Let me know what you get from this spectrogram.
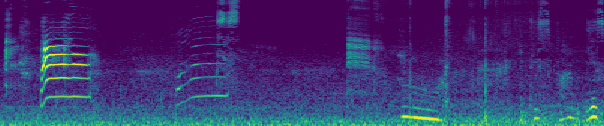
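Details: Stray cats gathering around a person petting a tuxedo cat in a park: two clear, rising-then-level meows in quick succession, then softer calls and a low falling note, with a woman talking quietly over them.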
